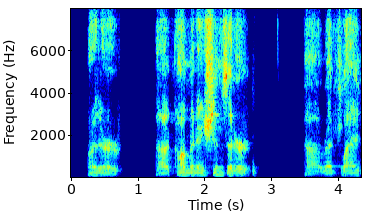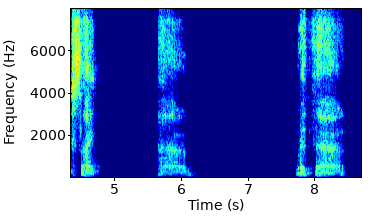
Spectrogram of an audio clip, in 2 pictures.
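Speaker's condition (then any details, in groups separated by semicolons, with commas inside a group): Thyroid cancer surgery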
